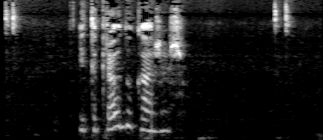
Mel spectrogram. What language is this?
Belarusian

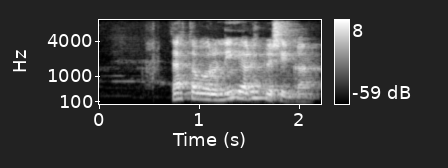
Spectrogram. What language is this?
Icelandic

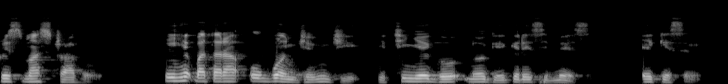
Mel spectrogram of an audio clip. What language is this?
Igbo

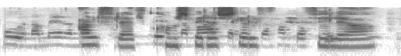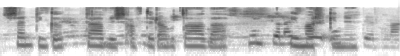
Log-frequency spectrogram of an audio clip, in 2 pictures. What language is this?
Icelandic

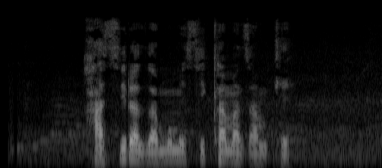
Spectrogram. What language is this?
Swahili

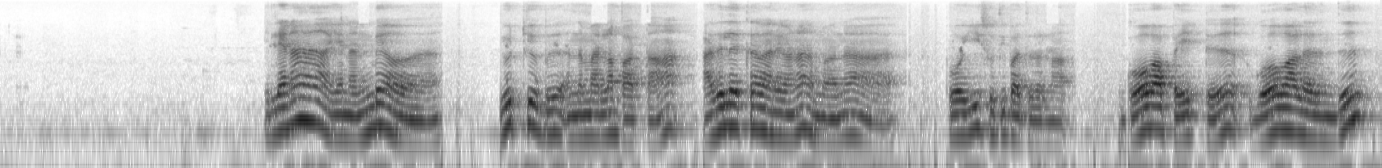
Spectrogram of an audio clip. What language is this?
Tamil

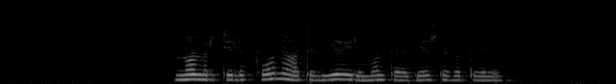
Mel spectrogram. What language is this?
Russian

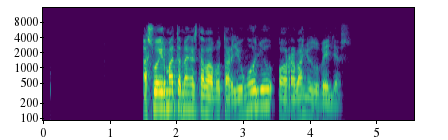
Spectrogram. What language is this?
Galician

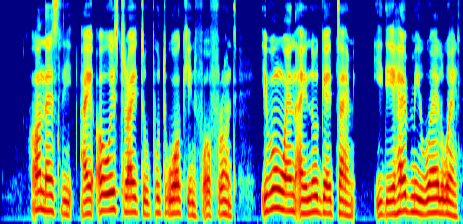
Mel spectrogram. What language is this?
Nigerian Pidgin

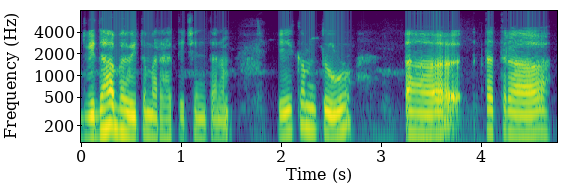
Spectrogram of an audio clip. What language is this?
Sanskrit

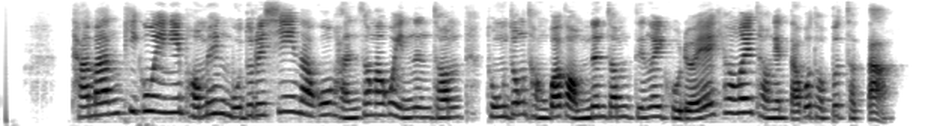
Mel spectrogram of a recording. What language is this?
Korean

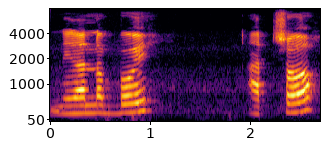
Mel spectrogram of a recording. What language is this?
Assamese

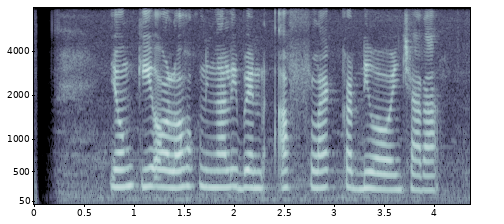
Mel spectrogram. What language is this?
Sundanese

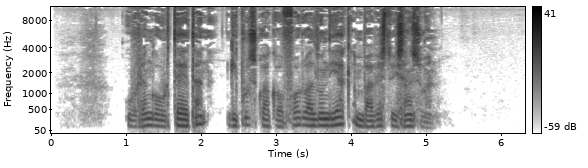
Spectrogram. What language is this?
Basque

